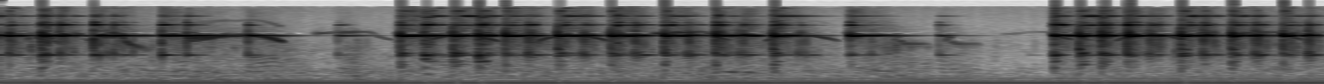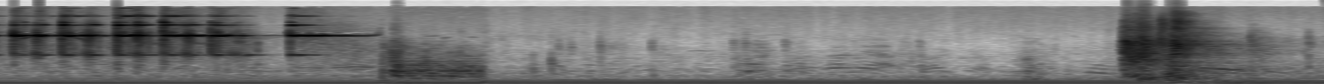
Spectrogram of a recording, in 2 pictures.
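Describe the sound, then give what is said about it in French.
A doorbell rings in two long, rapidly trilling bursts with a bright metallic tone, followed by a pause and a couple of dull thumps. “Sonne à la porte.”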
